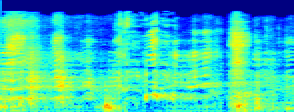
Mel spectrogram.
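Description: Women laughing uncontrollably in short, fairly quiet fits and snickers. It is the giggling of people who have eaten a 'space cake', a cannabis-laced cake.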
